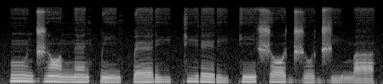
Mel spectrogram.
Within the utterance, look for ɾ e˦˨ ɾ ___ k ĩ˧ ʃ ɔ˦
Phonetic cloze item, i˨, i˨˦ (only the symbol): i˨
